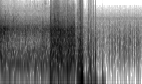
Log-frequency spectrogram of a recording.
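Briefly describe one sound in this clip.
Electronic static crackles and hisses in a burst.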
